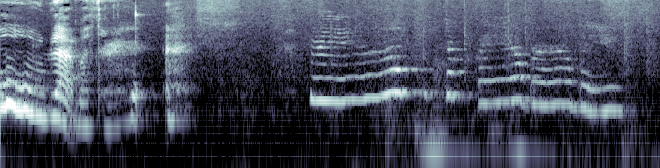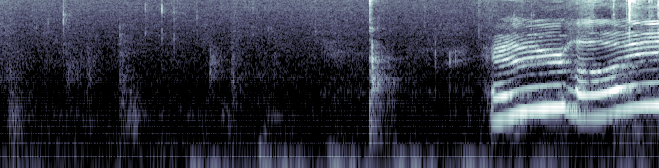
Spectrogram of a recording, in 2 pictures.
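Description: Small plastic toys click on a wooden table.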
